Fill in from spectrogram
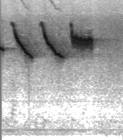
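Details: Rufous-collared Sparrow (chincol) song from Chile: two clear, high whistles slurring downward, then a steadier, slightly buzzy high note, all within two seconds, with nothing else heard.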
